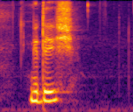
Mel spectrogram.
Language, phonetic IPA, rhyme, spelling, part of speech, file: Czech, [ˈɡdɪʃ], -ɪʃ, když, conjunction, Cs-když.ogg
- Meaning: 1. when (at such time as) 2. when (at a given point of time) 3. if (supposing that, assuming that, in the circumstances that)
